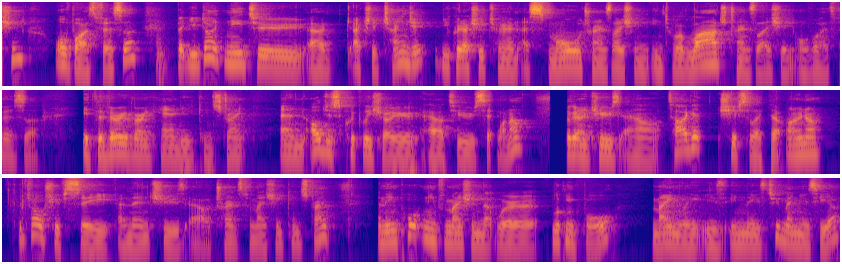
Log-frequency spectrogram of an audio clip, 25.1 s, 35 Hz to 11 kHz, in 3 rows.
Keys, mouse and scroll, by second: 13.6-15.4 drag, 15.6 shift+click, 16.9 ctrl+shift+c.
